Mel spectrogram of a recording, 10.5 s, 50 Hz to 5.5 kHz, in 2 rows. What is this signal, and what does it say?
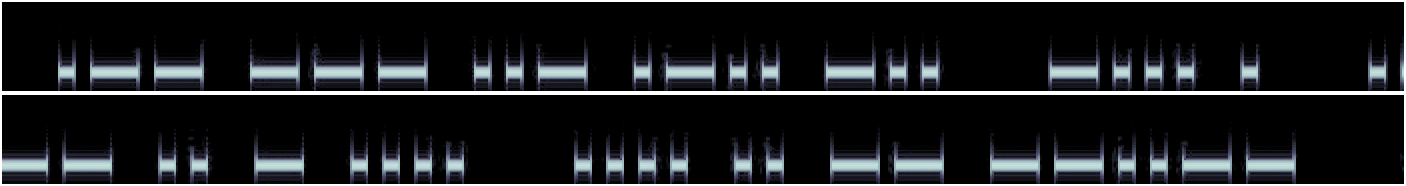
Morse code, heard as a keyed tone, about 20 wpm, 600 Hz. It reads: WOULD BE WITH HIM,
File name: cw-books / winnie-the-pooh / winnie-20wpm-page-0041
